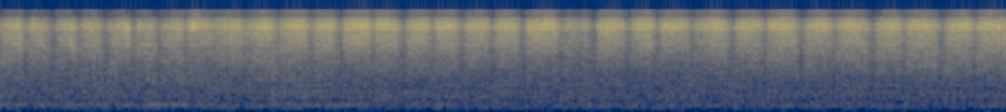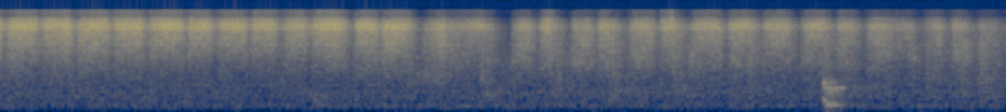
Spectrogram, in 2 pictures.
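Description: Hand-scuffing a Harley-Davidson FXR's steel fuel tank with an abrasive pad: quick, even back-and-forth rasping strokes that taper off after about seven seconds, with a brief rising squeak near the end. The old gloss is being sanded off so the primer has something to stick to.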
